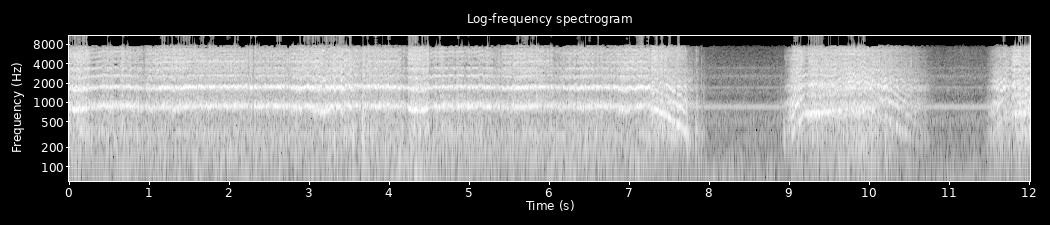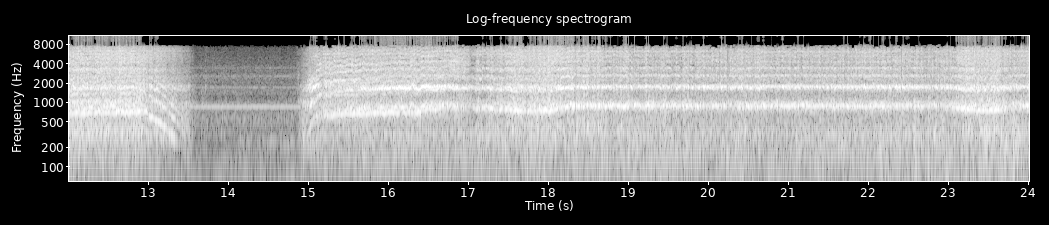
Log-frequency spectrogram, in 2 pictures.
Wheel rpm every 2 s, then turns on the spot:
220, 230, 230, 170, 70, 40, 90, 80, 210, 230, 230, 230.
none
